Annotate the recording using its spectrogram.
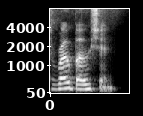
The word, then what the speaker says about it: RoboOcean: So it's RoboOcean. So like robot and ocean.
